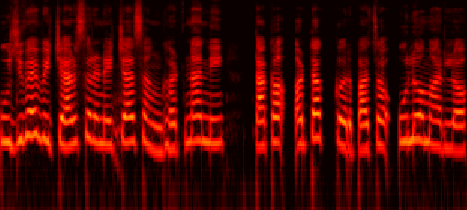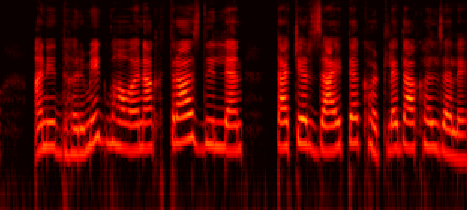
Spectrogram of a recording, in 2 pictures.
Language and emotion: Goan Konkani, neutral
